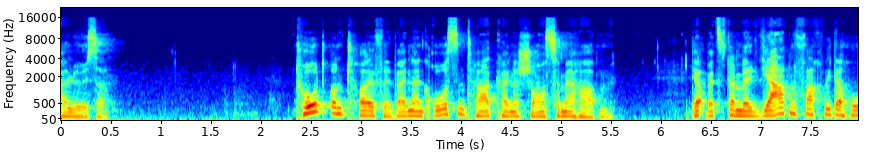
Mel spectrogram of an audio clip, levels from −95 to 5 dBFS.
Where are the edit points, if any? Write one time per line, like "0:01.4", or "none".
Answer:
0:03.6
0:06.5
